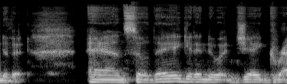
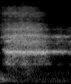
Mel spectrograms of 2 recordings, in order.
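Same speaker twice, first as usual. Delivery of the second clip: a long, unvoiced sigh before bad news; reluctant sigh before delivering bad news; weary sigh; 4 dB quieter than usual. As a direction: breathe out heavily, reluctant to say it. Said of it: "He's like".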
